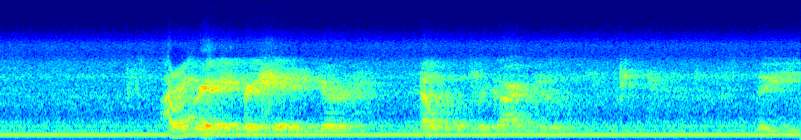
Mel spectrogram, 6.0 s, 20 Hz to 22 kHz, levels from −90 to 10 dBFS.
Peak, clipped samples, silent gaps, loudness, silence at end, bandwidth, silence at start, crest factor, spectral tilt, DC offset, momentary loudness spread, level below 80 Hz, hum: -8 dBFS; under 0.1%; none; -26 LUFS; 0 s; 11 kHz; 0 s; 20 dB; -5.5 dB/octave; under 0.1%; 15 LU; -68 dBFS; none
